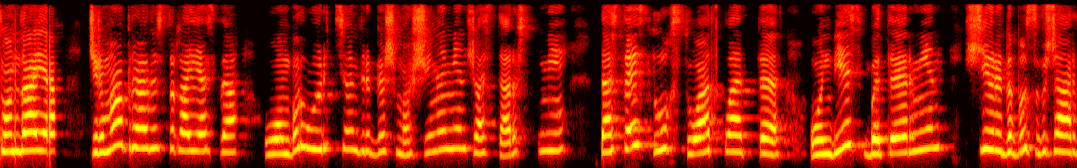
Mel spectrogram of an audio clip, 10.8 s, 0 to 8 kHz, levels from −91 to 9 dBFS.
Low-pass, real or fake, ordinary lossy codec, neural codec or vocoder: 7.2 kHz; fake; MP3, 64 kbps; codec, 16 kHz, 4 kbps, X-Codec, HuBERT features, trained on balanced general audio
